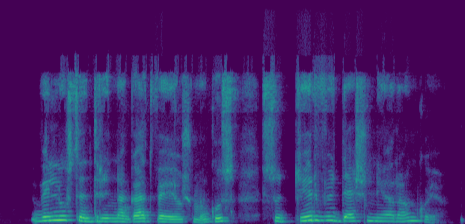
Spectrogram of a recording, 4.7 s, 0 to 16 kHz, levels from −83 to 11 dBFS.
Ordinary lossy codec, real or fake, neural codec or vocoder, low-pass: Opus, 32 kbps; real; none; 14.4 kHz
